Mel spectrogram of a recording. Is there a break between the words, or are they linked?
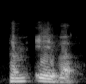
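break. There is a slight gap before the second word. The speaker calls it wrong. "you pronounced tam eva as with a slight gap"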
